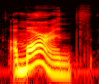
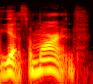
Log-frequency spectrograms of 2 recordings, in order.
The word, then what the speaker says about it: Amaranthe: Amaranthe. Amaranth. – Amaranth. – I think that's how you say it. Yes, Amaranth. I was adding way too many syllables in there.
